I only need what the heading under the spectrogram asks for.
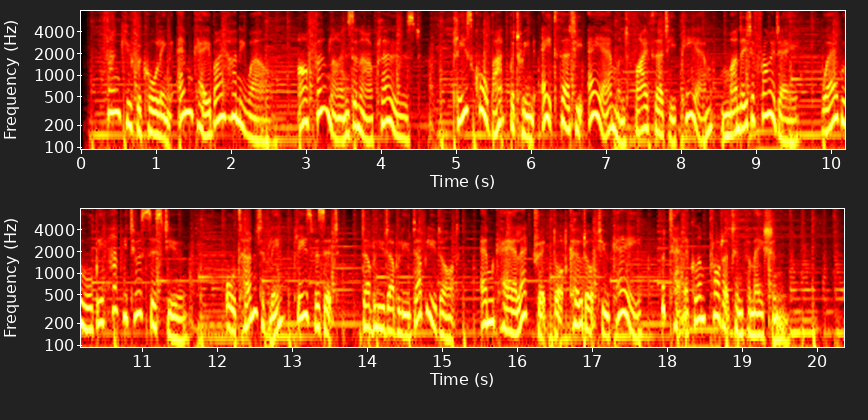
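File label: telephone, British English RP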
